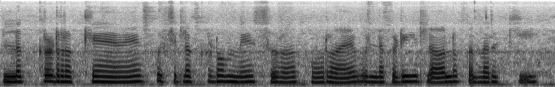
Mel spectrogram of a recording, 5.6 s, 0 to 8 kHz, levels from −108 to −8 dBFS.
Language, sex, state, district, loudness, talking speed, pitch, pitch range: Hindi, male, Uttar Pradesh, Shamli, -15 LUFS, 175 wpm, 185 Hz, 170-190 Hz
